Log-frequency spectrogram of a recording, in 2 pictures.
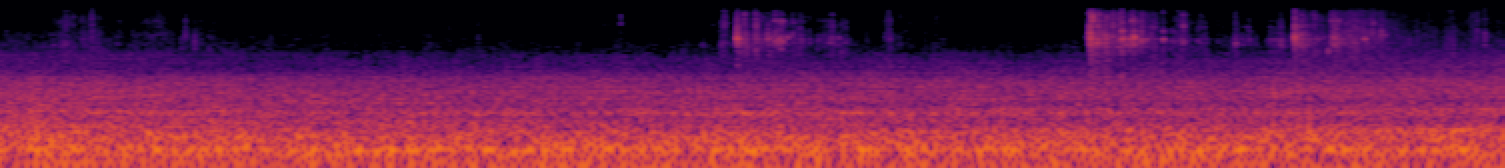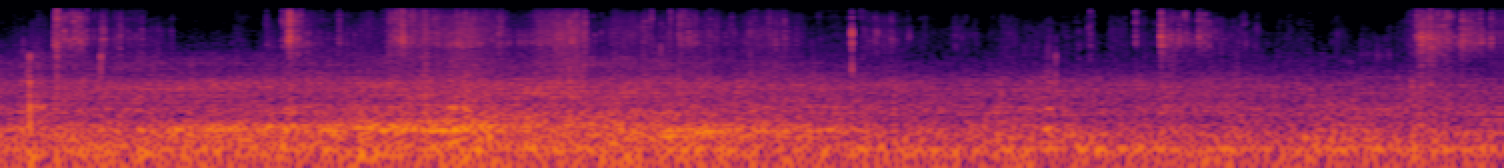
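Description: A buffalo flaps its ears, making dry, irregular rattling slaps over a steady low rumble.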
